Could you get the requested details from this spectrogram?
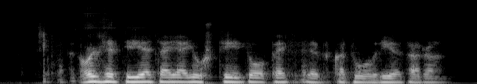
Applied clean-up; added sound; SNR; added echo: neural mask model DeepFilterNet 3.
